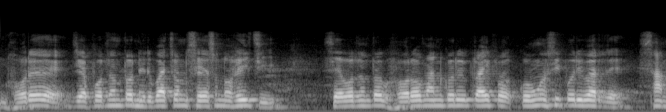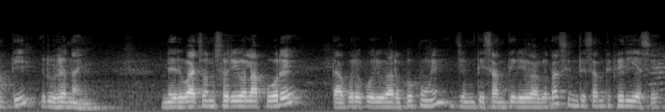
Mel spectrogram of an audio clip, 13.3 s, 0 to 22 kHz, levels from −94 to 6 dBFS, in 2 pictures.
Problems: constant background noise, continuous background conversations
